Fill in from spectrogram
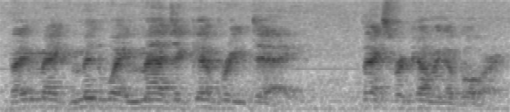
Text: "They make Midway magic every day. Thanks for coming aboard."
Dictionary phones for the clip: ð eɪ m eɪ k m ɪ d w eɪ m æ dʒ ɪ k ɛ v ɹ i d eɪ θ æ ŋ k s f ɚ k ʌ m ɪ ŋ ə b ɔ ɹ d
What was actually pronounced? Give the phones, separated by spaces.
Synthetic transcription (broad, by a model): ð eɪ m eɪ k m ɪ d w eɪ m æ dʒ ɪ k ɛ v ɹ i d eɪ θ æ ŋ k s f ɚ k ʌ m ɪ ŋ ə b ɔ ɹ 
